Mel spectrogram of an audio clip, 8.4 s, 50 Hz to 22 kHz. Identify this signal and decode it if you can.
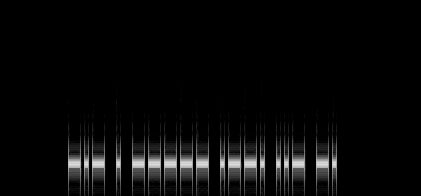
Morse code, heard as a keyed tone, about 16 wpm, 700 Hz. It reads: KE0PUN
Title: USA Call Signs - 6 Characters - Repeated 2x - 15wpm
